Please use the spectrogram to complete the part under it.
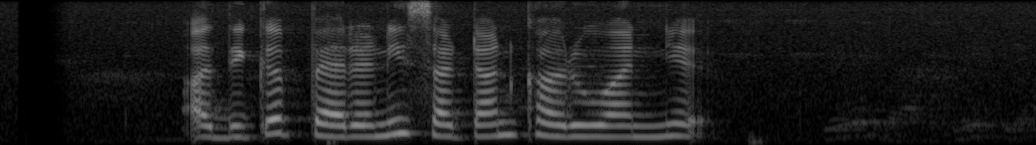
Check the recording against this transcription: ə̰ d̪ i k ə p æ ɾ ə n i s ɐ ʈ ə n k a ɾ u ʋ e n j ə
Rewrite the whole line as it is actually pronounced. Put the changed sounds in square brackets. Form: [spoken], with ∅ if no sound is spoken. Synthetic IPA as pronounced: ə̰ d̪ i k ə p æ ɾ ə n i s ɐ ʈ [a] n k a ɾ u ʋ [a] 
